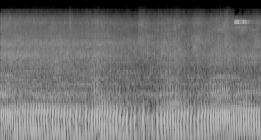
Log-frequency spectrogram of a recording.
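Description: Small motorcycle engine running at low speed under the rider, a steady fast pulsing exhaust note. The note slows and softens briefly about halfway through, then picks up again.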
